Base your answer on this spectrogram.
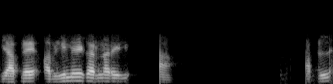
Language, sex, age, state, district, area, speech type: Marathi, male, 30-45, Maharashtra, Akola, rural, conversation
